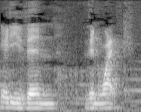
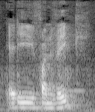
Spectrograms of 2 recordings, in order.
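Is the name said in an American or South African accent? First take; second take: American; South African. First: The name is said in an American accent. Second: The name is said in a South African accent.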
